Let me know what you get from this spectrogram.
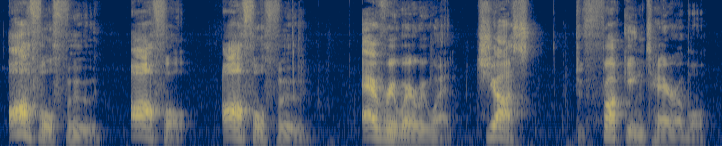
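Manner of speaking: loud, punched words with falling ends; emphatic disgusted rant. Real, not acted. Streamer ranting to chat about British food, emphatic disgust. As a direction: hammer each damning phrase separately, loud and exasperated.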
